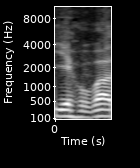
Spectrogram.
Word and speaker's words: Jehová: Que el profesor Gordon enfatiza mucho que el nombre Jehová son 3 sílabas, y así lo dice él, Jehová, 3 sílabas. No como dice en español Jehová.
